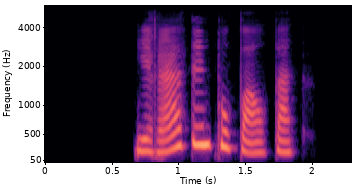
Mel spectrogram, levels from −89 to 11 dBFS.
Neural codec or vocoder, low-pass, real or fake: codec, 16 kHz, 1 kbps, FunCodec, trained on Chinese and English, 50 frames a second; 5.4 kHz; fake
